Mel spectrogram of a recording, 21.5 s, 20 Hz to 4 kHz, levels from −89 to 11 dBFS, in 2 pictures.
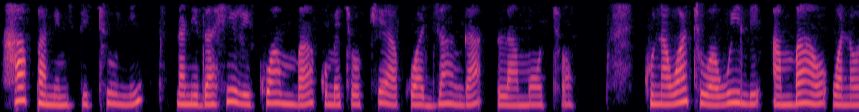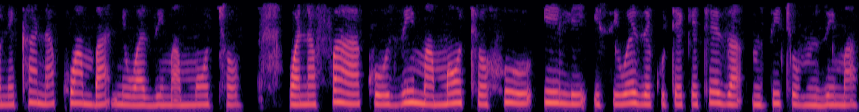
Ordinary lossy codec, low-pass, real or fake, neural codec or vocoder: MP3, 32 kbps; 3.6 kHz; real; none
